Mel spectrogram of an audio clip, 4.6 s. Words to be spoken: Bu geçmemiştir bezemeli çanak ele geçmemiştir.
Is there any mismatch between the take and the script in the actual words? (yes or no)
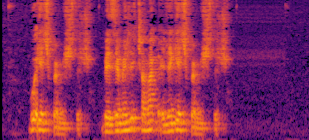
no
